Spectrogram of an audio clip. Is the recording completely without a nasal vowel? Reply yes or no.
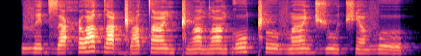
no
